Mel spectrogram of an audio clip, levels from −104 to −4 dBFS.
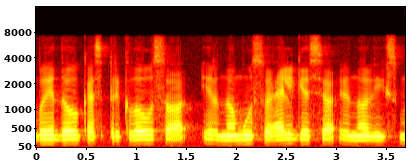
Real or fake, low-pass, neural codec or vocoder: real; 7.2 kHz; none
